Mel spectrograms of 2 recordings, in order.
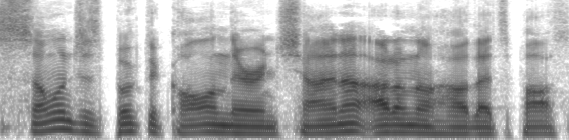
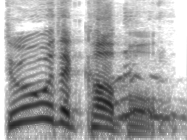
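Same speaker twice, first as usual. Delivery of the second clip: high, louder insistent push; urging coaxing; 10 semitones higher, 4 dB louder than usual. Real, not acted. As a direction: egg her on eagerly. Coach urging caller.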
